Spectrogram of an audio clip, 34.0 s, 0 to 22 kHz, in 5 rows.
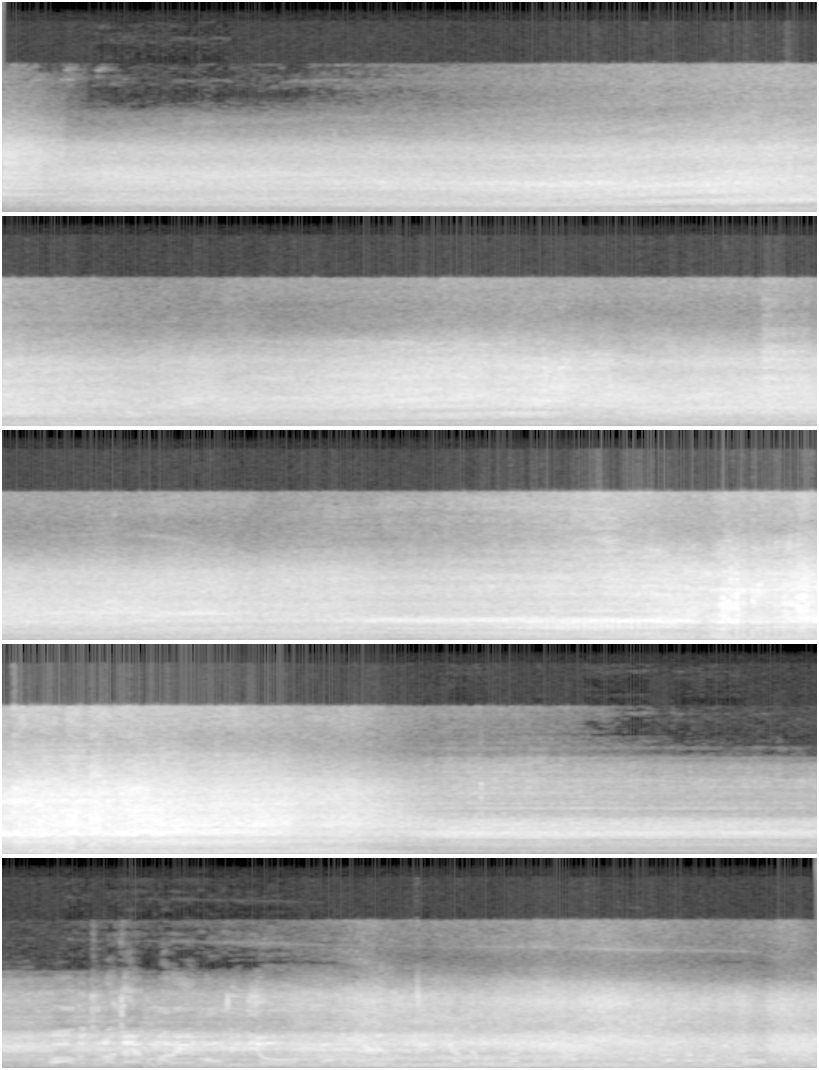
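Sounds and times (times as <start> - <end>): heavy vehicle engine under load: 0.0 - 27.6
tyre and road noise: 0.0 - 33.9.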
